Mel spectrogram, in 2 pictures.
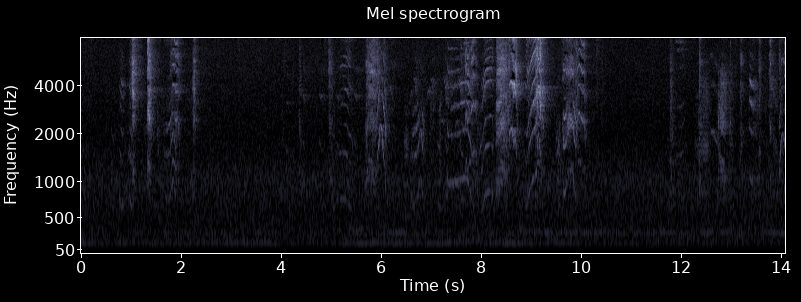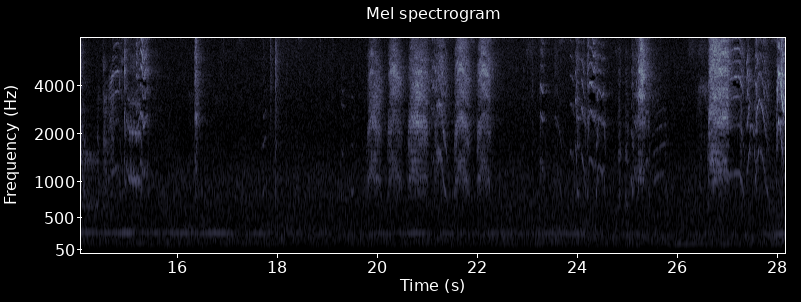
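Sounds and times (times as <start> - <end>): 
rose-ringed parakeets at Severndroog Castle: 0.6 - 2.5, 4.0 - 10.2, 11.7 - 15.6, 16.2 - 16.7, 19.3 - 22.5, 23.2 - 28.1.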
